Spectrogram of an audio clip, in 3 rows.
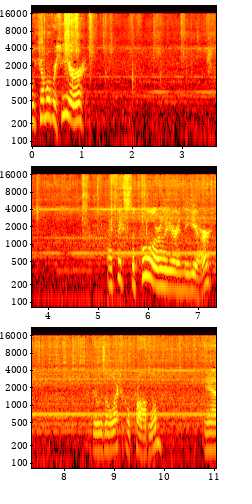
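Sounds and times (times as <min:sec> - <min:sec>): pool pump motor hum and whine: 0:00.0 - 0:11.0.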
